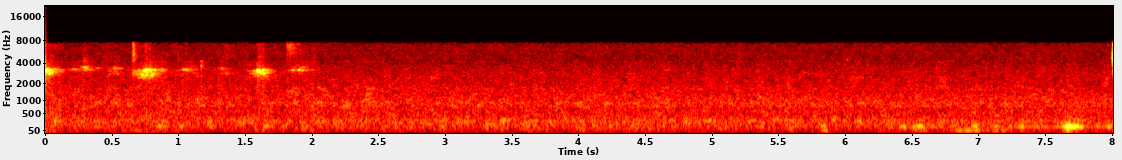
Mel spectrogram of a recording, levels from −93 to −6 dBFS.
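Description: Throughout, the speech carries Speex codec damage: starved CELP excitation leaves it hoarse and noisy, fitting roughly 16.8 kbps, and a spectrogram shows nothing above 7.8 kHz.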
